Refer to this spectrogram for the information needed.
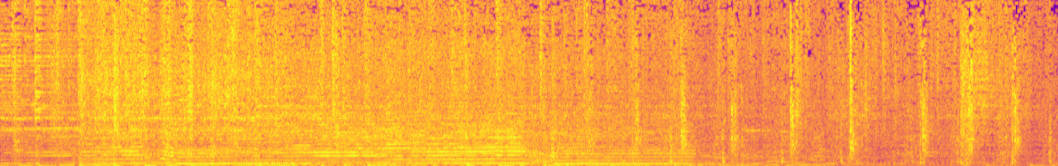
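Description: A rally car races through a stage in Fermoy, its engine roaring loudly and rising and dropping in pitch through gear changes, with gritty bursts of noise as it pushes hard.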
